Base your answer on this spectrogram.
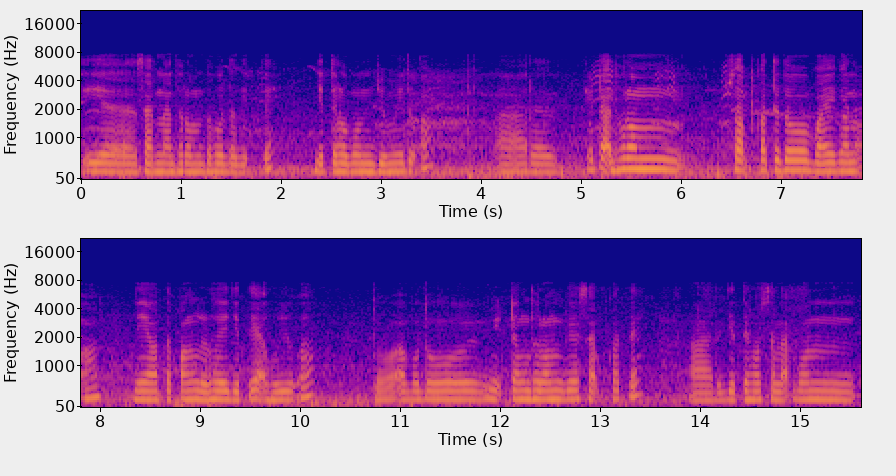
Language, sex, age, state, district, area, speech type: Santali, female, 45-60, Jharkhand, Bokaro, rural, spontaneous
